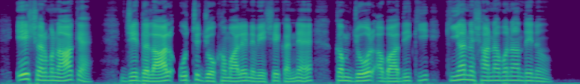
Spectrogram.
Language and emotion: Dogri, disgusted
